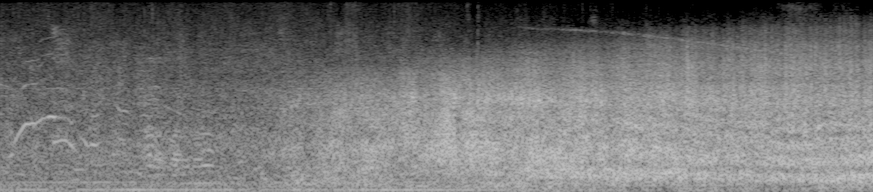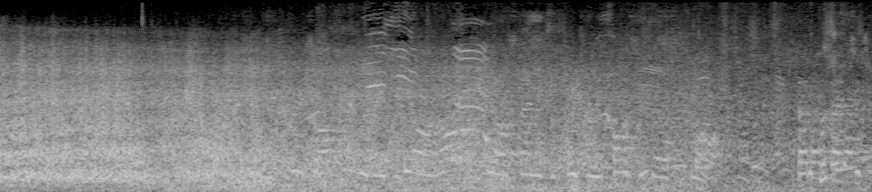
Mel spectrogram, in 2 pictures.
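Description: An English Electric Canberra jet roars past at an air display at Dunsfold, the engine noise swelling loud in the middle and slowly fading, with a commentator talking over it.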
